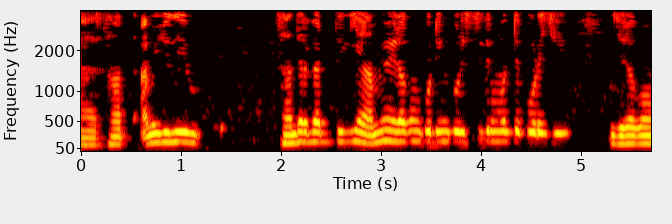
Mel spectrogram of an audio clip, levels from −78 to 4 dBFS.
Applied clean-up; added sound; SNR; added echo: classical method Wiener filter.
